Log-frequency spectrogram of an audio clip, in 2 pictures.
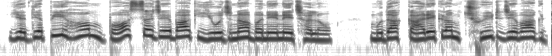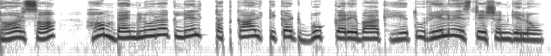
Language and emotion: Maithili, fearful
